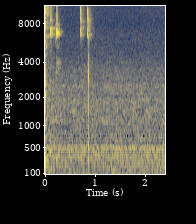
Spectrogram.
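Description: A few faint, short clicks over near silence, two close together at the start and two more just before a second in, with a faint steady hum underneath.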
